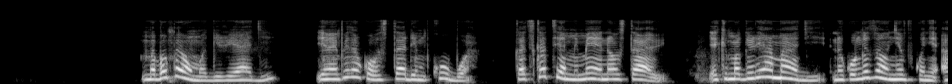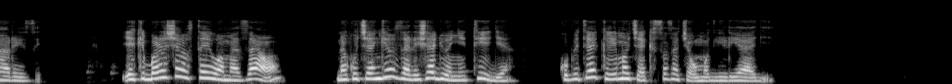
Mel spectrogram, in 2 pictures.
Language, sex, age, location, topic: Swahili, female, 25-35, Dar es Salaam, agriculture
